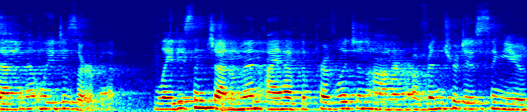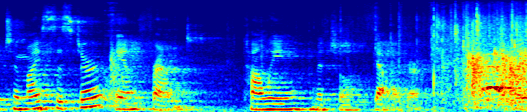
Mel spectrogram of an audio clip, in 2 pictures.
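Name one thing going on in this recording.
A woman speaks calmly into a microphone, heard through loudspeakers.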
